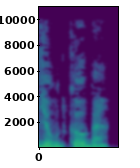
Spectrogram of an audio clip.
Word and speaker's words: jordgubbe: So there too is an upstep to syllable 2.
